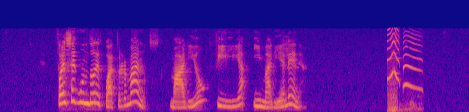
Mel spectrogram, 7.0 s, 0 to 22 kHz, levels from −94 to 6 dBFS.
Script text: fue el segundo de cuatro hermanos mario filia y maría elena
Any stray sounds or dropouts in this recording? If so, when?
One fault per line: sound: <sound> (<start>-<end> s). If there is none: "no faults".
sound: squeak (5.8-6.4 s)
